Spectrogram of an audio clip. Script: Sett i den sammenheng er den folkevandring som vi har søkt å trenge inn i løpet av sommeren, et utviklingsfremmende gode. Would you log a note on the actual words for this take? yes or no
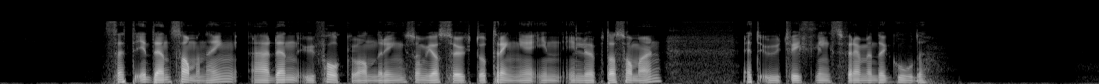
no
